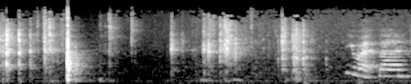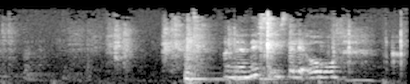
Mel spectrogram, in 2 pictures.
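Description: Clinks, knocks and rustles of a glass coffee cup and a foil sachet being handled and emptied, with a sharp knock a little under a second in and scattered knocks after. Voice-like sounds come in about halfway through and again near the end.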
